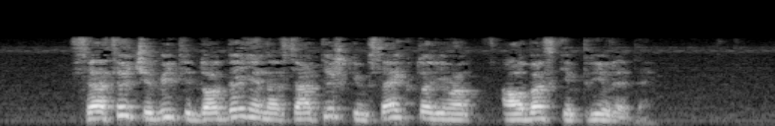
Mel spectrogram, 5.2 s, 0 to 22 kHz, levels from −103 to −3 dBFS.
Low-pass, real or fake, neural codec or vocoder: 7.2 kHz; real; none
